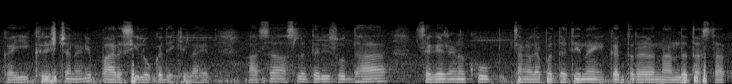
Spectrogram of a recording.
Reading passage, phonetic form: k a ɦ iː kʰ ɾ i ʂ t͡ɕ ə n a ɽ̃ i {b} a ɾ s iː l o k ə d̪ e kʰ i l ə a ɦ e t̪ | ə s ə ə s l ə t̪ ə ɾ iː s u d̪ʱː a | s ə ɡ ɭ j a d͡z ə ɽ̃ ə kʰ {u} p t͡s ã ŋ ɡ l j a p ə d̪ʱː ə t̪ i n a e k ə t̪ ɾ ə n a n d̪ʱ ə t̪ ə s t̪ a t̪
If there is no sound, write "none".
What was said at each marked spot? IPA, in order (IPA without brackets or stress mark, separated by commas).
p, uː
